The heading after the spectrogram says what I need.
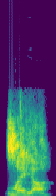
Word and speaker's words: Leia: associate ah yeah okay because the way it's spelled I could it could be Leah it could be it could be Lei it could be Leia well the I is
